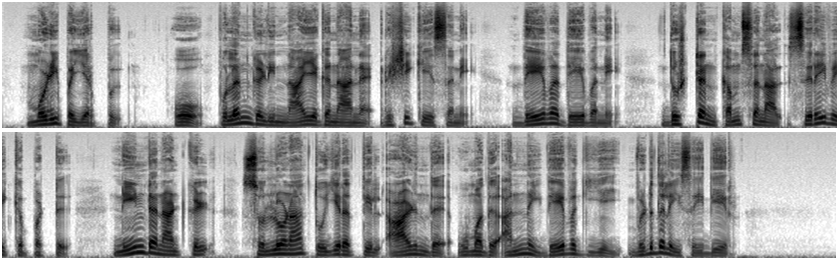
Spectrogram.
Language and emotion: Tamil, neutral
